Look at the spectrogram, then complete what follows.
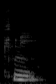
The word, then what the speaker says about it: Knie: Knee means das Knie. And in German, you have to pronounce the K.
